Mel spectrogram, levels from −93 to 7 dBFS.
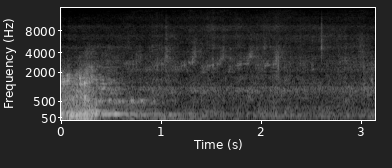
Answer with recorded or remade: remade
